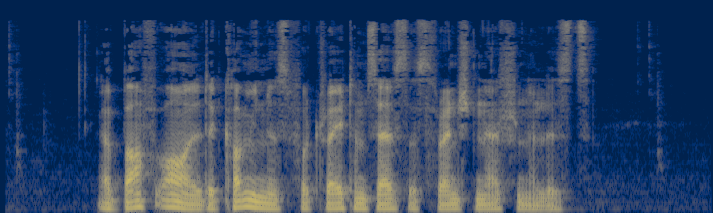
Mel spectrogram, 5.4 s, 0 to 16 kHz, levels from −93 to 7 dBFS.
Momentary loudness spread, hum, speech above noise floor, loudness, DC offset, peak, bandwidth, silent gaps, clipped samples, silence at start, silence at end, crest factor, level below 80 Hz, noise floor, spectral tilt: 10 LU; none; 45 dB; -22 LUFS; under 0.1%; -2 dBFS; 11.5 kHz; none; under 0.1%; 0.75 s; 0.95 s; 20 dB; -36 dBFS; -66 dBFS; -6.5 dB/octave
